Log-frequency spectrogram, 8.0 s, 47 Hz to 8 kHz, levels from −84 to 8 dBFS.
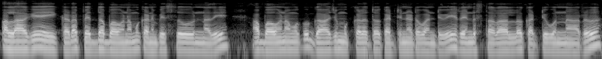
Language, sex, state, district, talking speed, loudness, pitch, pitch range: Telugu, male, Andhra Pradesh, Sri Satya Sai, 110 wpm, -16 LUFS, 105 Hz, 100-115 Hz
